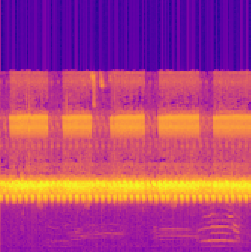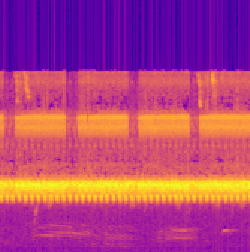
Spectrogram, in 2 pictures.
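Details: Still summer sunset at Welford National Park on the Barcoo River, Australia: crickets keep up a loud, high, pulsing trill while several birds give brief rising and falling harmonic calls.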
